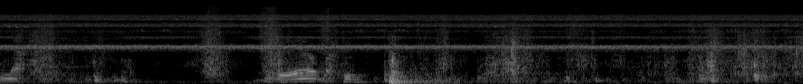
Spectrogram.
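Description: Steady, high-pitched chorus of night insects, with a few soft knocks and rustles as bedding is handled, the strongest knock about halfway through.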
